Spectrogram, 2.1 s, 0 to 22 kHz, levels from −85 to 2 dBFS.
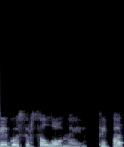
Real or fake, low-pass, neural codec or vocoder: real; 5.4 kHz; none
